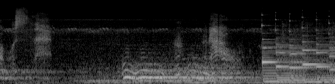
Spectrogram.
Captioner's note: hoot hoot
